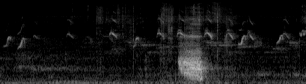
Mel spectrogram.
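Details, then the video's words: Cute newly hatched chicks give quick high peeps that dip and rise, with one loud burst of scuffling or tapping noise in the middle. "Cute Baby Chicks with chirping sound"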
